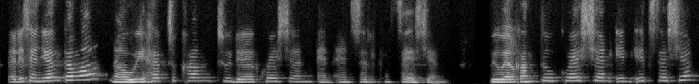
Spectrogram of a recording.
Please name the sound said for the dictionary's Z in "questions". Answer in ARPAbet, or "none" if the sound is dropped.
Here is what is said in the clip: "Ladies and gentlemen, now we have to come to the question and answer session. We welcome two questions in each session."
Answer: none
